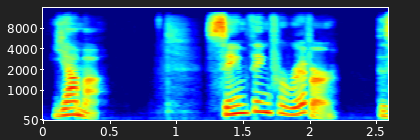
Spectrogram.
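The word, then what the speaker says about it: 山: But in Japanese, since you can't end with that N sound, unless it's the special N, it has to expand into two open syllables. Yama.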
